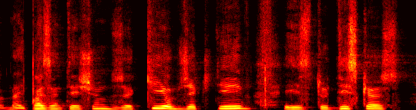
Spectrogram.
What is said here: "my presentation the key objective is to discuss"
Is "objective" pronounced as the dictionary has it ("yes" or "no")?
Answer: yes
